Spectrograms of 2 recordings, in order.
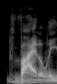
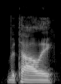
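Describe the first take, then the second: First: The name is said with an American pronunciation. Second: The name is said with a Russian pronunciation. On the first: This is how Americans mispronounced the name. The speaker calls it wrong. "they would say like Vitally" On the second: This is how Russian speakers say the name. The speaker calls it right. "Slavic speaking, Russian speaking, Vitali"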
